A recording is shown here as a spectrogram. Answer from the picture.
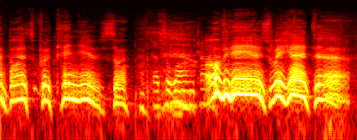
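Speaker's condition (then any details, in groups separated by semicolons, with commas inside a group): Cerebral palsy; from birth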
